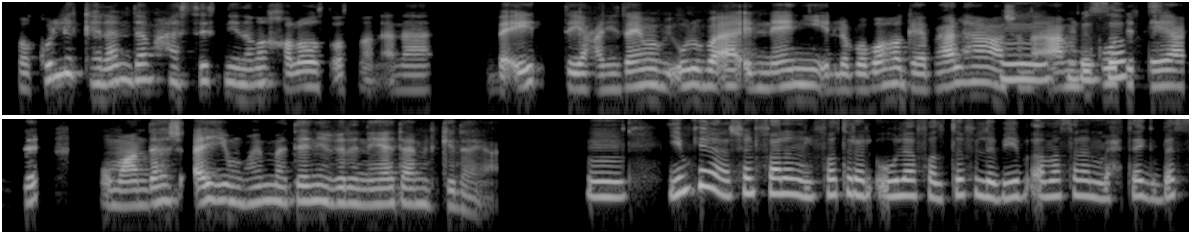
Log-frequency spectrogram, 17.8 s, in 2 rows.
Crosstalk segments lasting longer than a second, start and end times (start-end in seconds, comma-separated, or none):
7.5-8.8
